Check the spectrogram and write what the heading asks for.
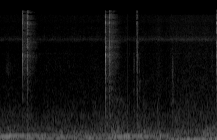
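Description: Four sharp computer clicks spread over a few seconds, over a low steady hum.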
